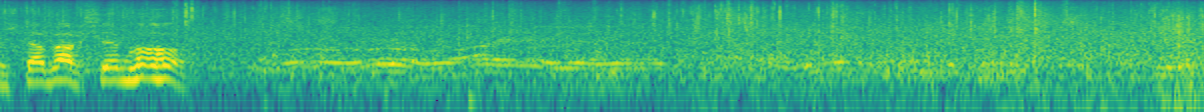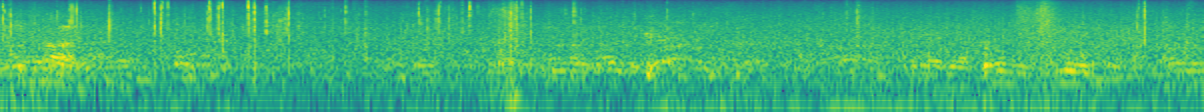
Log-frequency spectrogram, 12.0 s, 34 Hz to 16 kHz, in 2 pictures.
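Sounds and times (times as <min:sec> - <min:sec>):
clicks and rustles: 0:00.0 - 0:12.0
murmur of people talking: 0:00.0 - 0:12.0
steady hiss: 0:00.0 - 0:12.0.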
